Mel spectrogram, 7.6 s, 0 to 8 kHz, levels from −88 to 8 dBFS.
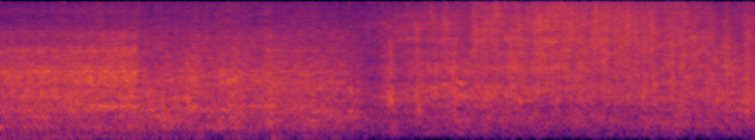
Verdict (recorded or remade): remade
